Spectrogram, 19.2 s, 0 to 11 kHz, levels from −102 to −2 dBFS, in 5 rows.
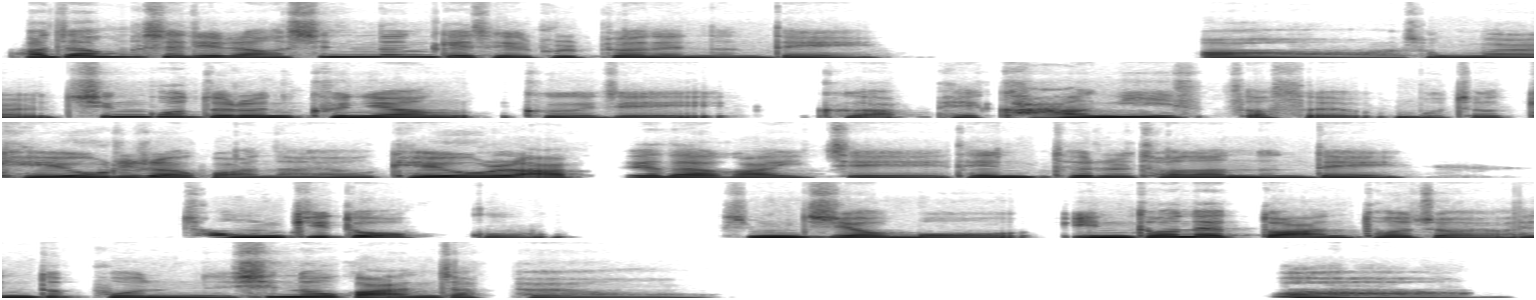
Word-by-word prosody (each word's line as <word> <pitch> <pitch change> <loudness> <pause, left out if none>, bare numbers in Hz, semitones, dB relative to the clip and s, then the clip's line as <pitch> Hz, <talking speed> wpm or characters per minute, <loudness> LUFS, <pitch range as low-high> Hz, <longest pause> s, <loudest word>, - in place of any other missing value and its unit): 화장실이랑 275 -6 0
씻는 335 +7 0
게 275 - 0
제일 215 -3 -1
불편했는데 190 -3 -3 0.8
아 175 -3 -5
정말 210 +2 -4
친구들은 295 -8 +1
그냥 235 -1 +3
그 195 -3 -4
이제 85 - -6 0.2
그 - - -8
앞에 180 - -9
강이 250 +12 +4
있었어요. 180 - -7
뭐죠? 85 - -8
개울이라고 210 -4 +1
하나요? 155 +8 -5
개울 235 +5 +4
앞에다가 215 -3 0
이제 165 -1 -6
텐트를 250 -4 +1
쳐 235 +5 -3
놨는데 195 -5 0 0.8
전기도 230 +4 +4
없고 155 0 -9 0.4
심지어 255 -4 +5
뭐 175 -4 -3
인터넷도 295 +8 +5
안 155 +1 0
터져요. 175 -8 -3
핸드폰 230 -6 0
신호가 310 +4 +3
안 150 - -1
잡혀요. 155 -3 -9 1.4
와. 165 -4 -4
210 Hz, 280 characters per minute, -23 LUFS, 170-250 Hz, 1.4 s, 심지어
